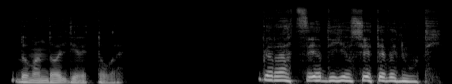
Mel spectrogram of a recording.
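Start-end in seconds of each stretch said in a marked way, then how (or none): 2.6-4.4 high, slow, desperate exclamation; relieved terrified cry. A narrator's reading. Prisoner crying out to the arriving guards in high terror. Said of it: "esclamò il prigioniero".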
